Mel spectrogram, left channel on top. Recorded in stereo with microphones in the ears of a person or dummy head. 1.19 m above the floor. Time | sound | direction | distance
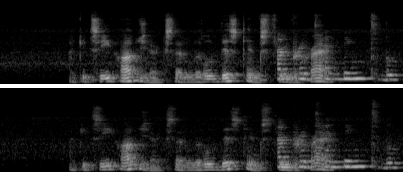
0.7 | a man speaking | 75° left (ahead or behind) | 0.5 m
2.8 | a woman speaking | 30° left (ahead or behind) | 1.1 m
